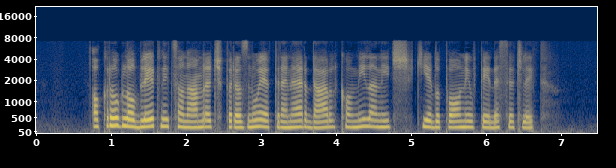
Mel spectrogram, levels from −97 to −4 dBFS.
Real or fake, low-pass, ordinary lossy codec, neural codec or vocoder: fake; 7.2 kHz; none; codec, 16 kHz, 1 kbps, FunCodec, trained on LibriTTS, 50 frames a second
